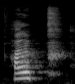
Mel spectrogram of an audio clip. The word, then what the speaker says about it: halb: 1번은 배가 단어 맨 끝에 나왔기 때문에 음절 맨 끝에 나왔기 때문에 배가 아니고 프가 됩니다.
